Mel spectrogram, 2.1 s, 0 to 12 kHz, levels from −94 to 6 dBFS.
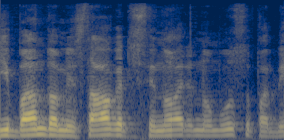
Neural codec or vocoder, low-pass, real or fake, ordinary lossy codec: none; 10.8 kHz; real; AAC, 48 kbps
